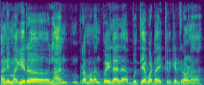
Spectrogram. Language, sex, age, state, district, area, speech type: Goan Konkani, male, 45-60, Goa, Murmgao, rural, spontaneous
